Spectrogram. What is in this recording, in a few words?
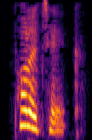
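"politic", English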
